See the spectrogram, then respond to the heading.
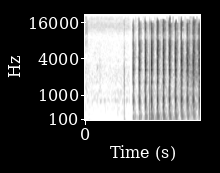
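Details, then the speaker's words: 2012 Chrysler 300, driver-side upper blend door actuator failed: rapid sharp clicking behind the dash about twelve per second, heard after shutoff while cycling or when changing temperature or airflow controls. "And just to show you, this is the noise you will hear when a blend door actuator has gone out. Either after the car has been turned off and it's trying to cycle, or you're changing some of the controls, temperature, or the direction of airflow."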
